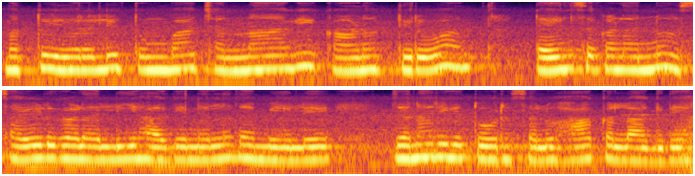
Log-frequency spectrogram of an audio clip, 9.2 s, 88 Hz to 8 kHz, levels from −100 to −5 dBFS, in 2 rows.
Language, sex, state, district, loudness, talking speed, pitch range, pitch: Kannada, female, Karnataka, Koppal, -14 LUFS, 100 wpm, 195-220 Hz, 210 Hz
